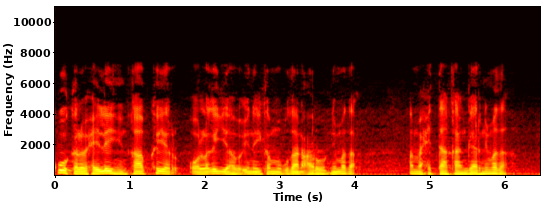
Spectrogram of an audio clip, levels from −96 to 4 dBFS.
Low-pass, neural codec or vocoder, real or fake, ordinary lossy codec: 7.2 kHz; codec, 16 kHz, 16 kbps, FreqCodec, larger model; fake; none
